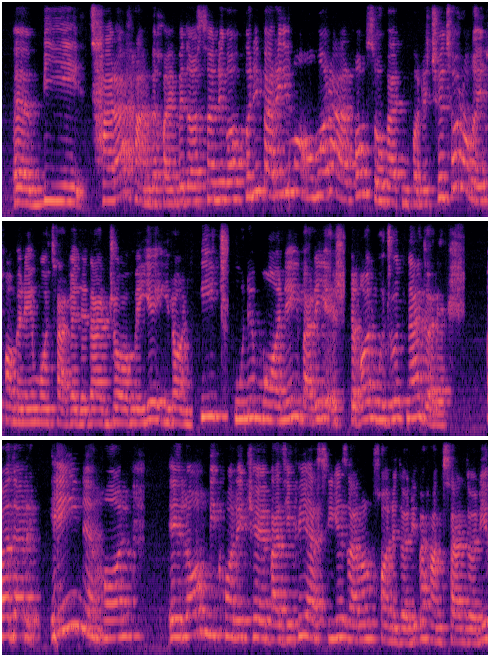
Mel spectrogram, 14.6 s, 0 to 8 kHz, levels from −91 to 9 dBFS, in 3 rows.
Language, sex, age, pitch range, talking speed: Persian, female, 40-59, 195-250 Hz, 165 wpm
